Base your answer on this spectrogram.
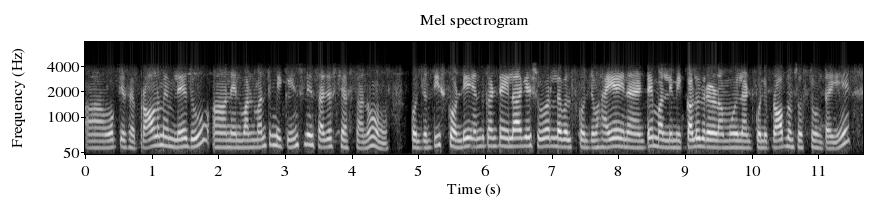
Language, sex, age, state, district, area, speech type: Telugu, female, 18-30, Andhra Pradesh, Annamaya, urban, conversation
